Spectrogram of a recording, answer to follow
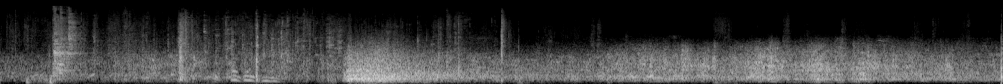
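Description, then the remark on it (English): Artillery from an ongoing battle in the war in Ukraine rumbles and booms in a steady, continuous low roll, with a few sharper thuds standing out, while birds coo faintly. “You can still hear the artillery battle going on.”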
